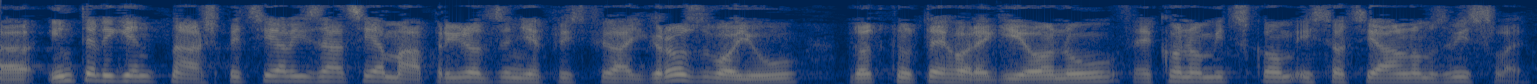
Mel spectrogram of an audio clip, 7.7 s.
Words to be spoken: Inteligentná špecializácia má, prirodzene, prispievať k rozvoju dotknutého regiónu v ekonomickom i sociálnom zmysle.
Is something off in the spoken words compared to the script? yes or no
no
